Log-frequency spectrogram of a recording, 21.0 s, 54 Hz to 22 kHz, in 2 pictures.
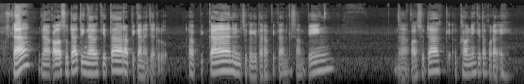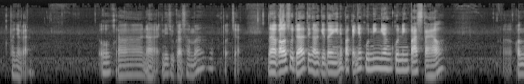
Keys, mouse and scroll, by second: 0.4 middle click, 0.6-1.0 scroll down 5, 1.0 middle click, 1.3 scroll up 2, 1.5 middle click, 2.0 right click, 2.2 middle click, 2.6 scroll up 2, 2.8 shift+middle click, 3.8 g, 5.4 scroll down 3, 5.6 middle click, 7.7 click, 8.2 click, 9.5 middle click, 10.5 click, 10.7 click, 11.2 click, 12.6 right click, 13.7 click, 14.4 scroll down 2, 14.6 middle click, 15.5 scroll up 1, 16.0 right click, 16.6 shift+right click, 16.9 middle click, 17.5 shift+right click, 19.7 ctrl+j, 20.4 ctrl+z.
